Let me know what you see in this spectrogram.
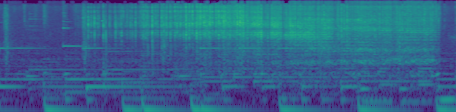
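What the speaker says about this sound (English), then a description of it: "So now I'm using the utility knife and I'm going to start with some gentle establishing" A utility knife drags slowly through foam along a marked line while a made-to-measure baby reflux wedge is shaped. The close, steady rasping and scraping is broken by repeated low thuds, with no talking.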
